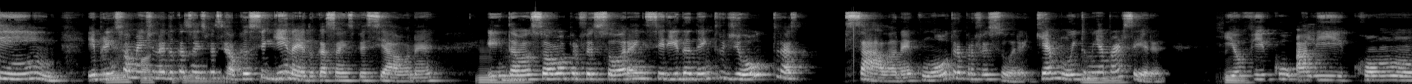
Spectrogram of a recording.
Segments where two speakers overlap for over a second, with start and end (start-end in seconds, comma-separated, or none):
1.0-2.3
